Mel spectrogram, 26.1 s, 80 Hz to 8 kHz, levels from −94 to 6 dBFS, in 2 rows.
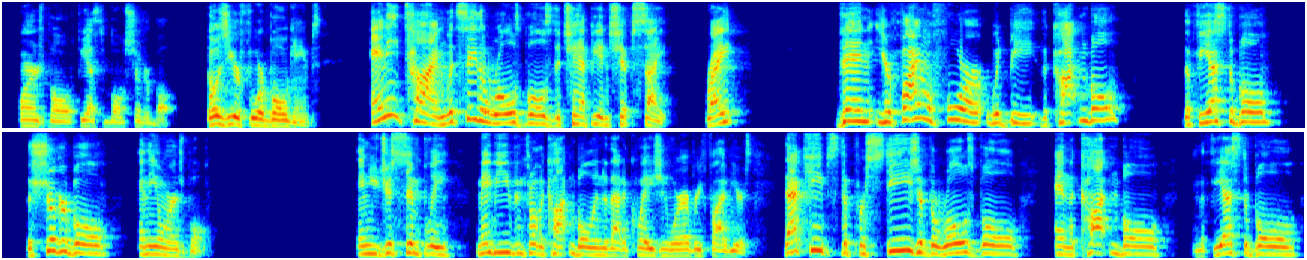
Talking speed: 170 wpm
